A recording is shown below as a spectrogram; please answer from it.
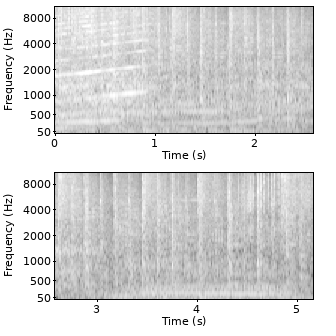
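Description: A Dodge Challenger SRT Hellcat Redeye Widebody roars loudly and steadily in its aggressive drive mode, a deep continuous engine growl with rising revs, close by and alone without talk.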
